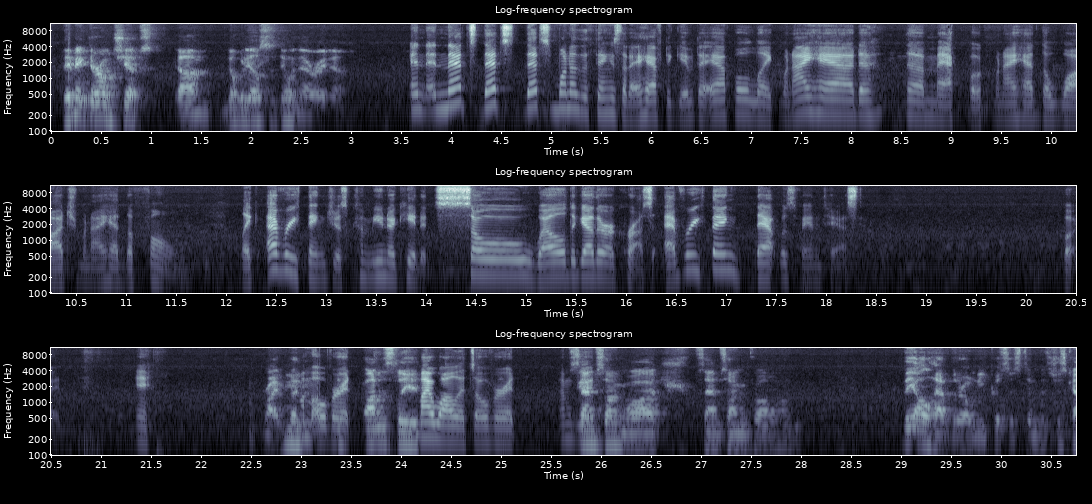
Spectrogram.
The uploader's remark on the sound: Live from Pax West in Seattle.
